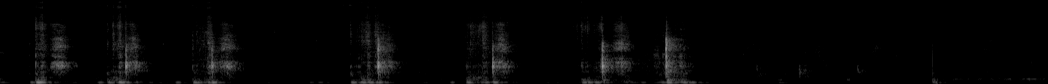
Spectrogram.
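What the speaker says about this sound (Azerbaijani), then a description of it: "Bu şəkildə samavari beləcə doğrayırıq bibarlarımızı." A knife chops bell peppers on a board in a home kitchen, sounding as close, crisp bursts of quick strokes separated by short pauses, followed by quieter handling and faint shuffling toward the end.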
